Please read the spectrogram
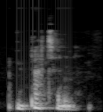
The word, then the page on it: batten: British English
